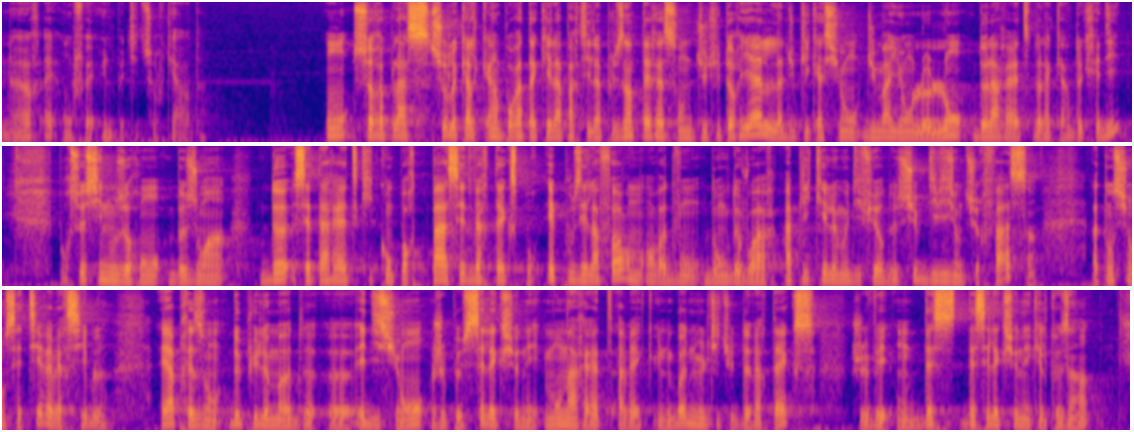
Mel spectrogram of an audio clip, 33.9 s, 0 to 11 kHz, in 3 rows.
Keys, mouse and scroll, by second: 7.2 click, 8.7 right click, 9.2 middle click, 10.8 shift+middle click, 11.6 Tab, 13.2 alt+right click, 14.7 alt+shift+right click, 15.7 alt+right click, 17.6 Tab, 19.1 click, 21.2 click, 24.2 Tab, 26.3 alt+right click, 27.4 alt+shift+right click, 28.5 alt+right click, 29.7 shift+right click, 31.0 shift+right click, 31.7 shift+right click, 32.4 shift+right click, 32.8 shift+right click, 33.3 shift+right click, 33.7 shift+right click.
